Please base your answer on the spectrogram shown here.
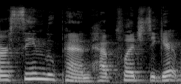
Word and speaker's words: Arsène: who like speaks French is it arene because I still want to say Aron but I'll go with what Watson's pronunciation is so arene Lupen have pledge to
